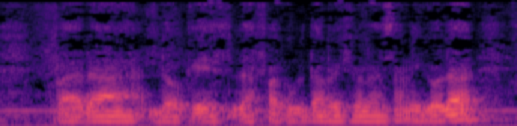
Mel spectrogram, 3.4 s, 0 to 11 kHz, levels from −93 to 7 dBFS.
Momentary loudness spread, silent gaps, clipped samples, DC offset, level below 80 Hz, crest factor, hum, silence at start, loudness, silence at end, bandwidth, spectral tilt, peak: 8 LU; none; under 0.1%; under 0.1%; -62 dBFS; 18 dB; none; 0 s; -36 LUFS; 0 s; 11 kHz; -7 dB/octave; -18 dBFS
